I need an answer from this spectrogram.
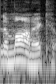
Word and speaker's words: mnemonic: damage acquires silent M the M is silent like the M in mnemonic or applause at the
